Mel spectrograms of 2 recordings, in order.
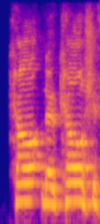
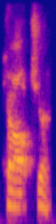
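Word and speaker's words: Kärcher: Karcher for me, not Karcher.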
